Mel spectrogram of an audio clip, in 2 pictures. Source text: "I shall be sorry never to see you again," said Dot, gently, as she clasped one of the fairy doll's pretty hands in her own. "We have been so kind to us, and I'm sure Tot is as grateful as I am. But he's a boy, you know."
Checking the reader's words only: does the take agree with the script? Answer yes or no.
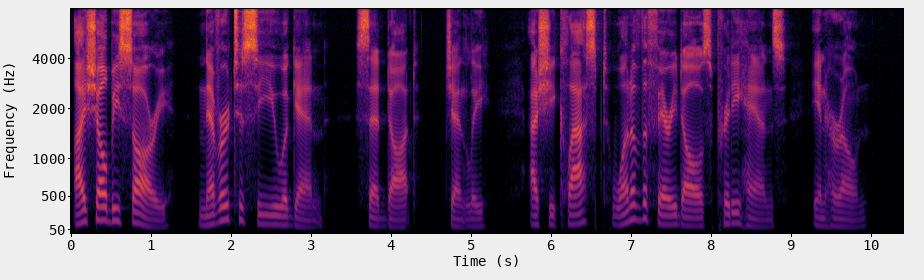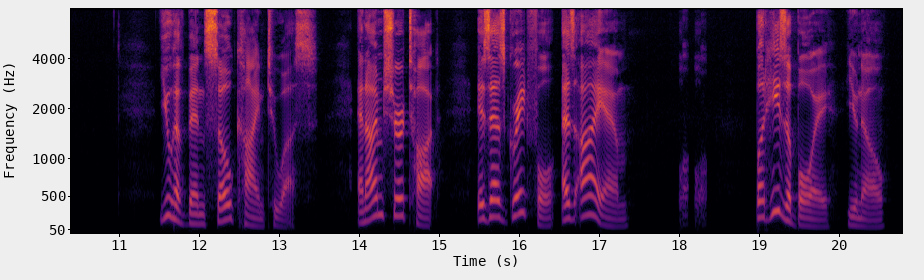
no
